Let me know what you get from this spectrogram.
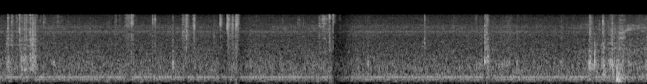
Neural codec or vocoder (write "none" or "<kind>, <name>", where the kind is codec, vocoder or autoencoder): none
